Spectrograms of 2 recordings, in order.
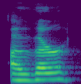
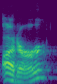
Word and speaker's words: other: in as I make that th sound the other. other. Other the mistake I hear is the word udder.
